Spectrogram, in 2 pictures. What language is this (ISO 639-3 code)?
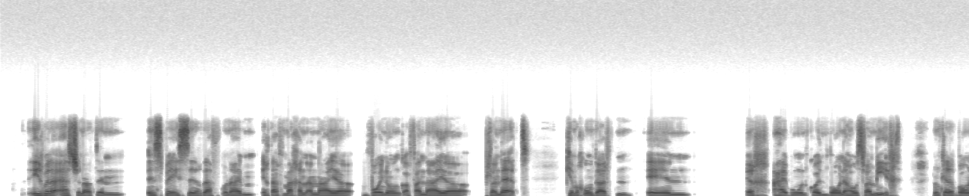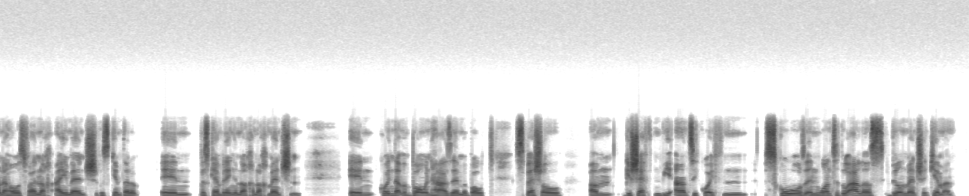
yid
